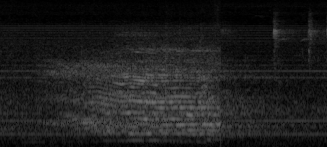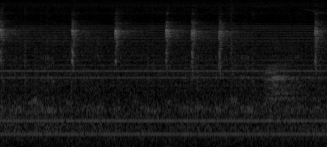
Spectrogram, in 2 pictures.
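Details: Red deer rut in the Forêt de Chaux, Jura, France, near Dole, amid fights between stags and hinds: one loud, rasping, harmonic bellow for about two seconds, then a run of sharp, evenly spaced clicks.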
